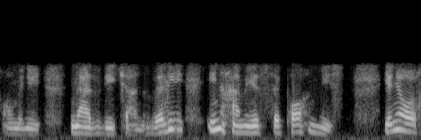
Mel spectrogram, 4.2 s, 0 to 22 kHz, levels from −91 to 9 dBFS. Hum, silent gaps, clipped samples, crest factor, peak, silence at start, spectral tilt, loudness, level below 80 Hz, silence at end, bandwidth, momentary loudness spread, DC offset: none; none; under 0.1%; 18 dB; -6 dBFS; 0 s; -8.5 dB/octave; -25 LUFS; -62 dBFS; 0 s; 4.1 kHz; 10 LU; under 0.1%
